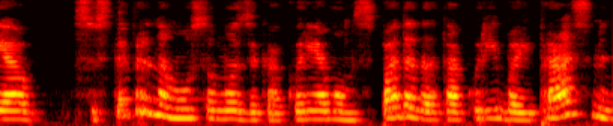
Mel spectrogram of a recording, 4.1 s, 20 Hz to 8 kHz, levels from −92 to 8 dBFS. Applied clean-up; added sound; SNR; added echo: neural mask model DeepFilterNet 3.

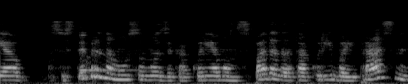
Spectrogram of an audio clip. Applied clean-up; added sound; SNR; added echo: neural separator model SepFormer DNS4.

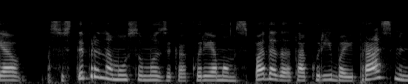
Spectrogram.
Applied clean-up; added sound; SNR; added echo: none; none; none; none.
